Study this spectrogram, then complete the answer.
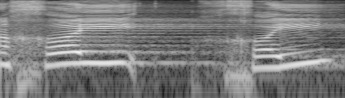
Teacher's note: Khainya pangkal lidah naikin. Ada ngorok-ngoroknya dikit ya, tapi jangan berlebihan.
